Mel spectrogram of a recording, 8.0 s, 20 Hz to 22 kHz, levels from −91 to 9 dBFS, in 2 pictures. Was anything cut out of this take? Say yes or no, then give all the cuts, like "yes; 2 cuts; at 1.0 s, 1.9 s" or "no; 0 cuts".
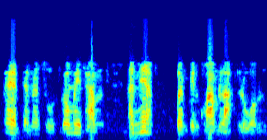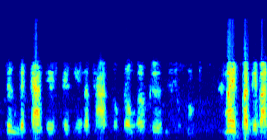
no; 0 cuts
